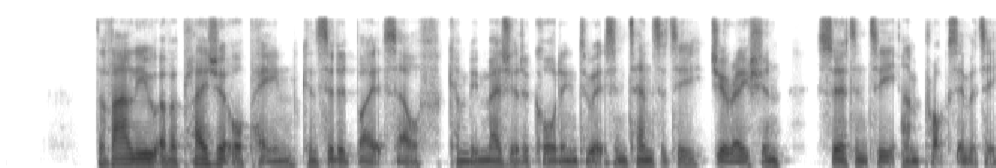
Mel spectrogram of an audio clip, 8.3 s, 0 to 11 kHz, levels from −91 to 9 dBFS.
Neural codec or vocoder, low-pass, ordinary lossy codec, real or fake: codec, 16 kHz, 4 kbps, X-Codec, HuBERT features, trained on general audio; 7.2 kHz; none; fake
